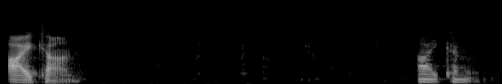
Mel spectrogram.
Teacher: we emphasize the first syllable. Just emphasize the I.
